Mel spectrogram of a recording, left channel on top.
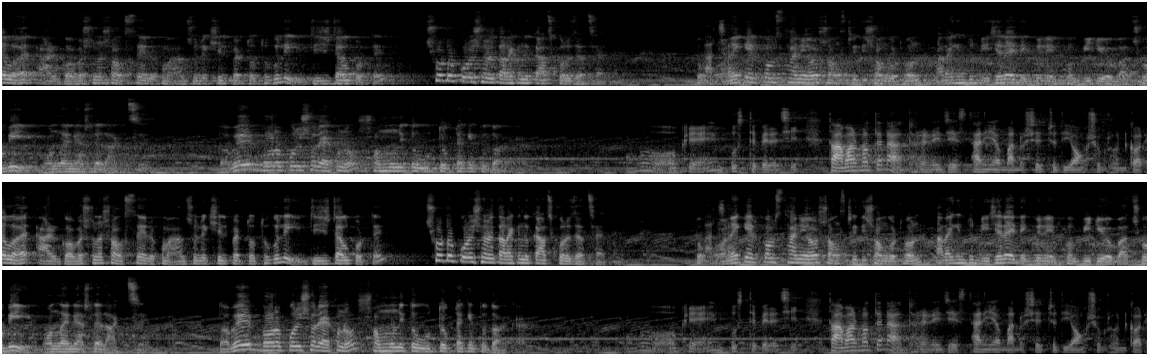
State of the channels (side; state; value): both; normal; correlation 0.78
